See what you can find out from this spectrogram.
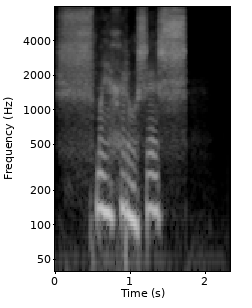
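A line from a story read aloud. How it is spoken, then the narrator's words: Soothing whisper. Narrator (Russian): Карен приговаривая шепотом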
